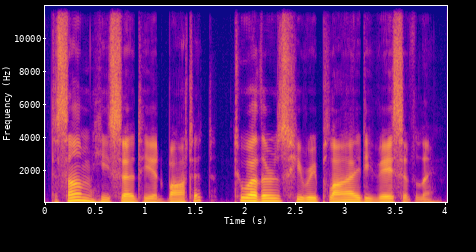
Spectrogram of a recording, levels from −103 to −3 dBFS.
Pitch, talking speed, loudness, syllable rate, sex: 125 Hz, 195 wpm, -19 LUFS, 5.0 syllables/s, male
